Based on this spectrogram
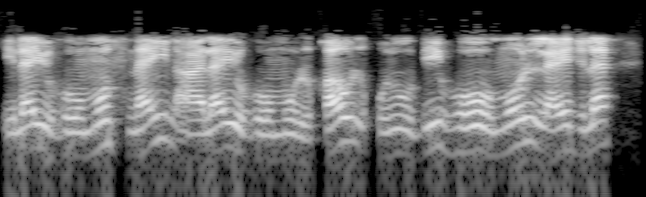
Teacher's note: وحمزة والكسائي بضم الهاء والميم، ضم الهاء تبعا للميم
